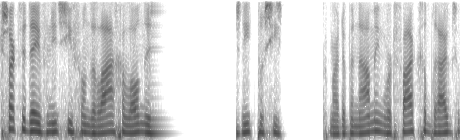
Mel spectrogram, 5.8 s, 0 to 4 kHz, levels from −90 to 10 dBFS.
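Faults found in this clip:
Call audio freeze, 1.89–2.96 s: last sound stretched into a fading buzz, then about 0.73 s of silence. Speech resumes exactly where it stopped, nothing lost, but playback now runs about 1.06 s late. Likely jitter buffer underrun from delayed packets.

Long network dropout, 3.54–4.04 s: similar fading fill decaying into about 0.46 s of silence. Unlike the freeze, about 0.5 s of speech never returns, and the audio picks up further on, skipping ahead. Likely packets lost outright, not merely late.

Path band-limited at 4 kHz throughout, consistent with G.711 mu-law narrowband coding.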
